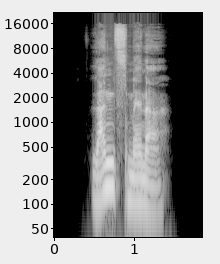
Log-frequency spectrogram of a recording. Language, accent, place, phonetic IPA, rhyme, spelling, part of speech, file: German, Germany, Berlin, [ˈlant͡sˌmɛnɐ], -ant͡smɛnɐ, Landsmänner, noun, De-Landsmänner.ogg
- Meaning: nominative/accusative/genitive plural of Landsmann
